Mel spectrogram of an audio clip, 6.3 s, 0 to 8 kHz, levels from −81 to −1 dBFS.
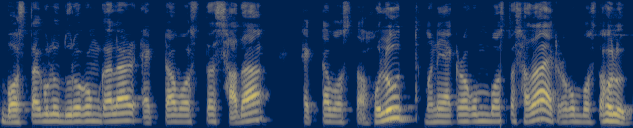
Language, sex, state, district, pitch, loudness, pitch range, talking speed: Bengali, male, West Bengal, North 24 Parganas, 160 Hz, -26 LUFS, 150-165 Hz, 180 wpm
